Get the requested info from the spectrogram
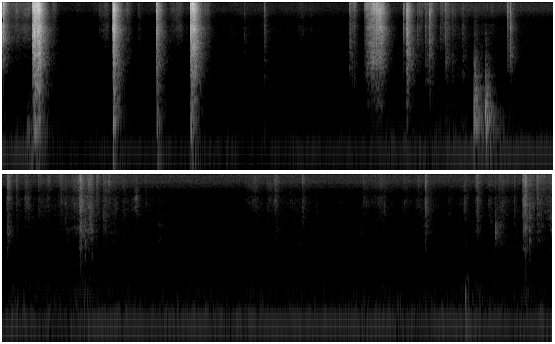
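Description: Duct tape being torn and pulled off the roll: several sharp snaps and short rips in the first two and a half seconds, more rips around five and six seconds in, then only a steady low hum.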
